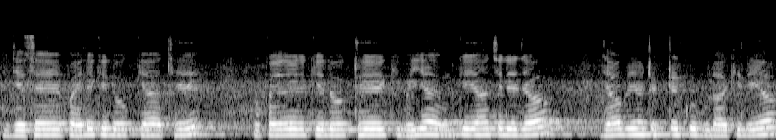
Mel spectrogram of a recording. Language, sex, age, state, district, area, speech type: Hindi, male, 45-60, Uttar Pradesh, Lucknow, rural, spontaneous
